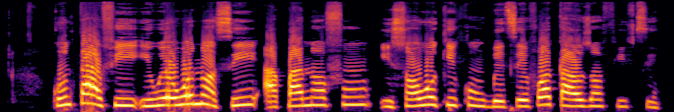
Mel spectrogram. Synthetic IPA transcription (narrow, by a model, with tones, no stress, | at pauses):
kũ˨˦n̩˦ta˦˨fi˧i˨we˧o˧wo˦nãː˦˨si˨˦a˦˨k͡pa˧nã˦fũ˦i˦˨sã˧wo˦ki˦kũ˦˨˦ɡ͡be˨te˧fɔ˦ta˧wzã˧nfi˧fti˨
